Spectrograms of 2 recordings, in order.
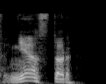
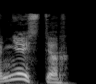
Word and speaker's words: Нестор: Настоящая фамилия писателя была Пимов, но он избрал псевдоним, шутливо объясняя это так: «Ведь у нас не произносят Нестор, а Нестер.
